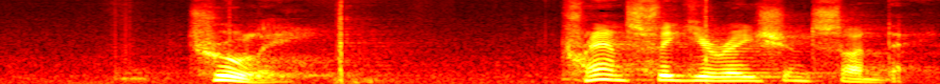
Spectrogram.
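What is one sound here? An elderly man speaks calmly and slowly into a microphone in an echoing room.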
